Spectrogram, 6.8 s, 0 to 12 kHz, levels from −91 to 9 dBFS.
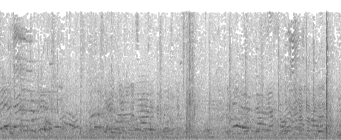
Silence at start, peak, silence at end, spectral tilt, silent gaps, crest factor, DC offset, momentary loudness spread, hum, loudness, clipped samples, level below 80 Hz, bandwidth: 0 s; -6 dBFS; 0 s; -2.5 dB/octave; none; 26 dB; under 0.1%; 6 LU; none; -32 LUFS; under 0.1%; -64 dBFS; 11.5 kHz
